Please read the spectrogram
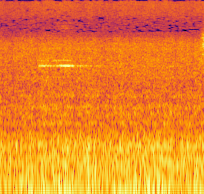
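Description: Steady low background hum of the room, with one brief faint high beep about half a second in.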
